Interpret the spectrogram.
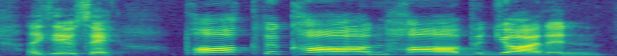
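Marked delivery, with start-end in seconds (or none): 0.9-2.7 loud, exaggerated Boston accent with dropped r's. Explaining us accents, showing how people from boston would say it, exaggerated boston accent. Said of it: "I'm kind of exaggerating it".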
